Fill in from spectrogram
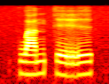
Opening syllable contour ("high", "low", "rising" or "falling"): rising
